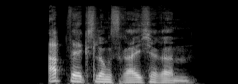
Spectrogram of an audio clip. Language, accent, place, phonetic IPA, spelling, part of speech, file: German, Germany, Berlin, [ˈapvɛkslʊŋsˌʁaɪ̯çəʁəm], abwechslungsreicherem, adjective, De-abwechslungsreicherem.ogg
- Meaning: strong dative masculine/neuter singular comparative degree of abwechslungsreich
